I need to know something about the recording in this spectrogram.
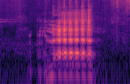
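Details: A Zwartbles ewe or lamb in a field on a County Kilkenny farm in Ireland gives one strong quavering bleat, its voice pulsing in rapid wobbles for about half a second.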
